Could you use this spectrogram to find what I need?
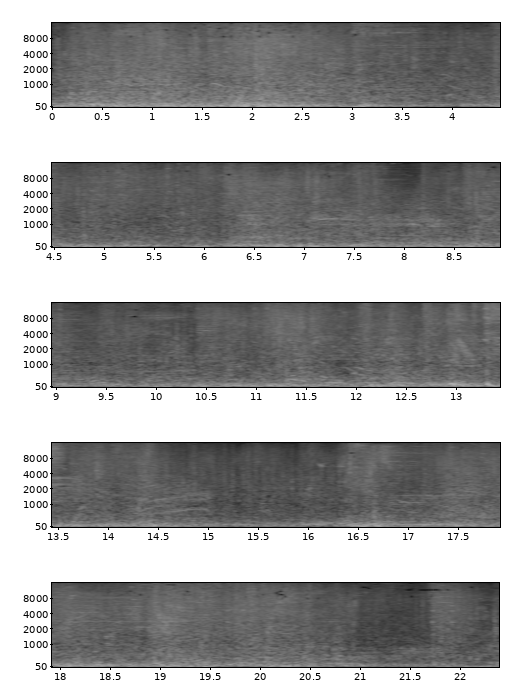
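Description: Magic blasts whoosh and crackle during a fast video game battle.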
